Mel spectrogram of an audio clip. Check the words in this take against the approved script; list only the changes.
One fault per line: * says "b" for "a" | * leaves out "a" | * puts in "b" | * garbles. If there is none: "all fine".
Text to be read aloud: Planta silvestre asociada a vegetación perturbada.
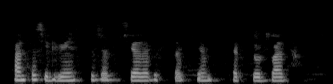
all fine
